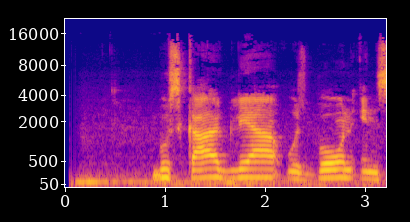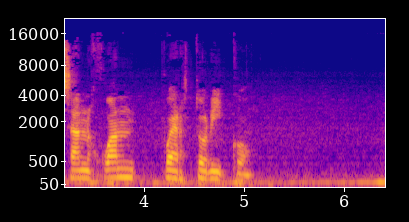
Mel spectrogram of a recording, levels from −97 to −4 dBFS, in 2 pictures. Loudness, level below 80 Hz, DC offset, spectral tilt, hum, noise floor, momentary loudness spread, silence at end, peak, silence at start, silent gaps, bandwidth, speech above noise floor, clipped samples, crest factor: -16 LUFS; -38 dBFS; under 0.1%; -4 dB/octave; none; -43 dBFS; 17 LU; 0 s; -2 dBFS; 0.1 s; none; 15.5 kHz; 27 dB; under 0.1%; 16 dB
